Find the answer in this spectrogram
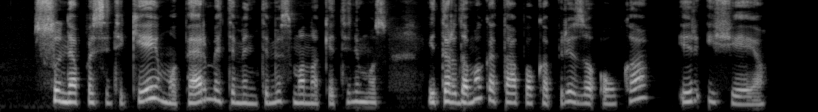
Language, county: Lithuanian, Šiauliai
